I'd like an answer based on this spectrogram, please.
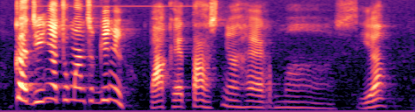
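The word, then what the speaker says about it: Hermès: Cuman segini pakai tasnya Herman ya itu bacanya susah bacanya aja ya bukan Hermes Bukan Saudara ya itu bahasa Perancis ya tasnya bisa 500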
